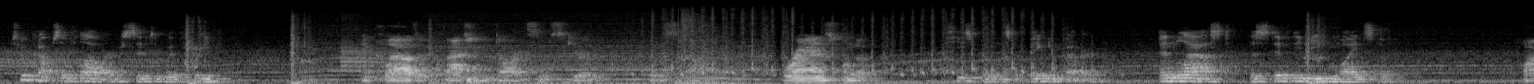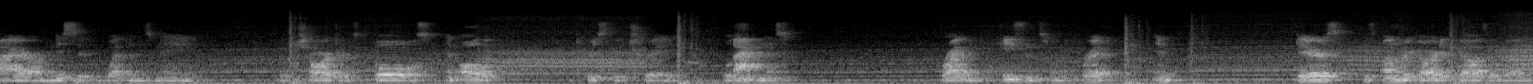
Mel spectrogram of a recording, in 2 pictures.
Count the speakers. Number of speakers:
2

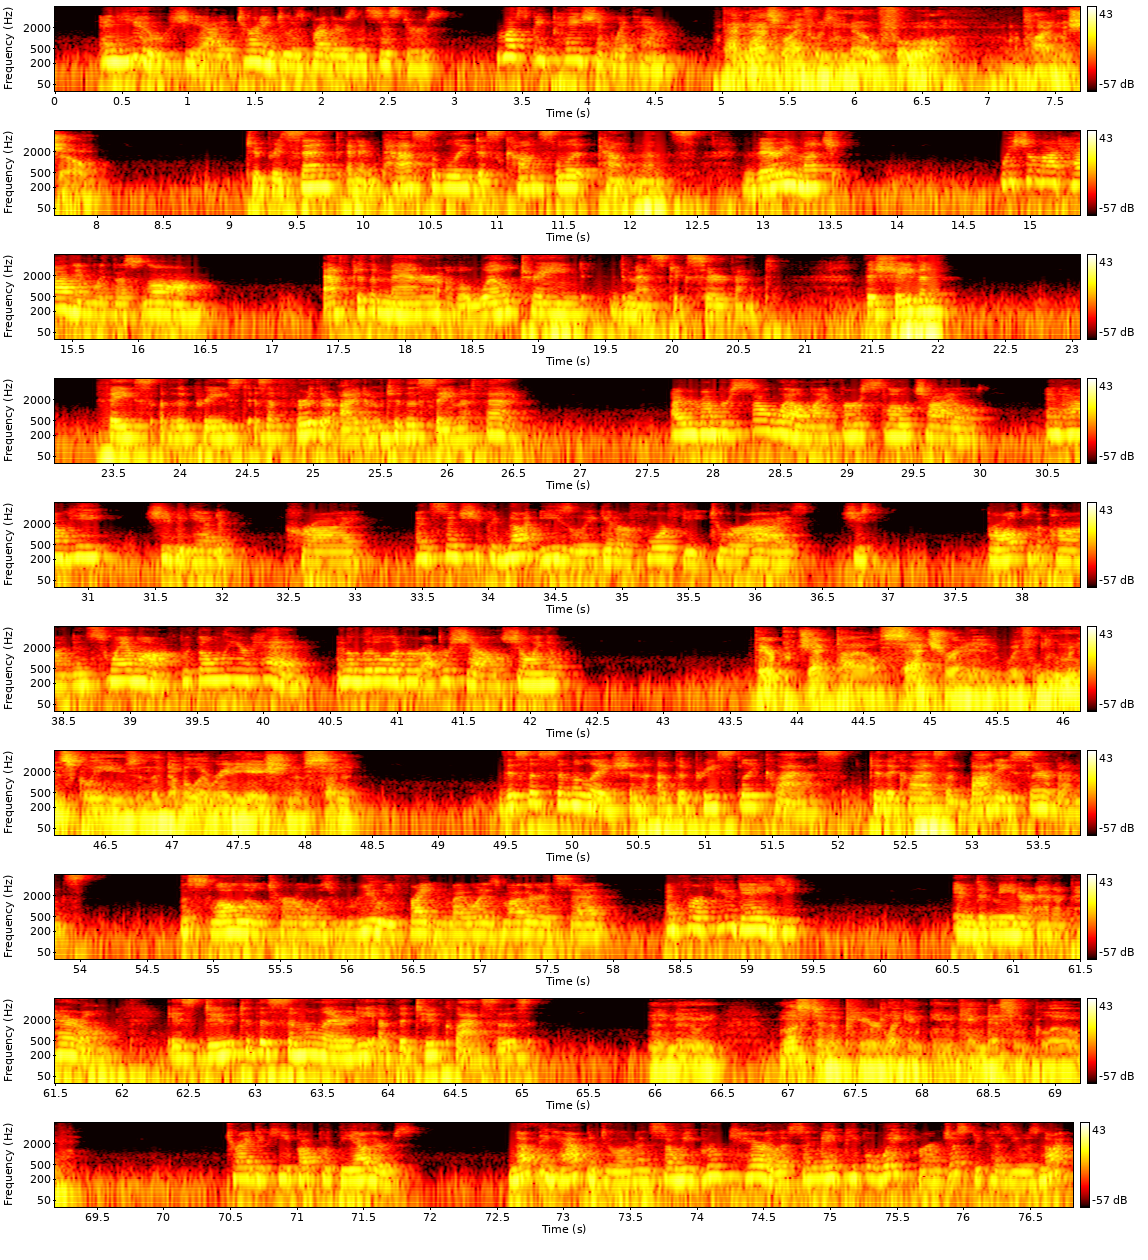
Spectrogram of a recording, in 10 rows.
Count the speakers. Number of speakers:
3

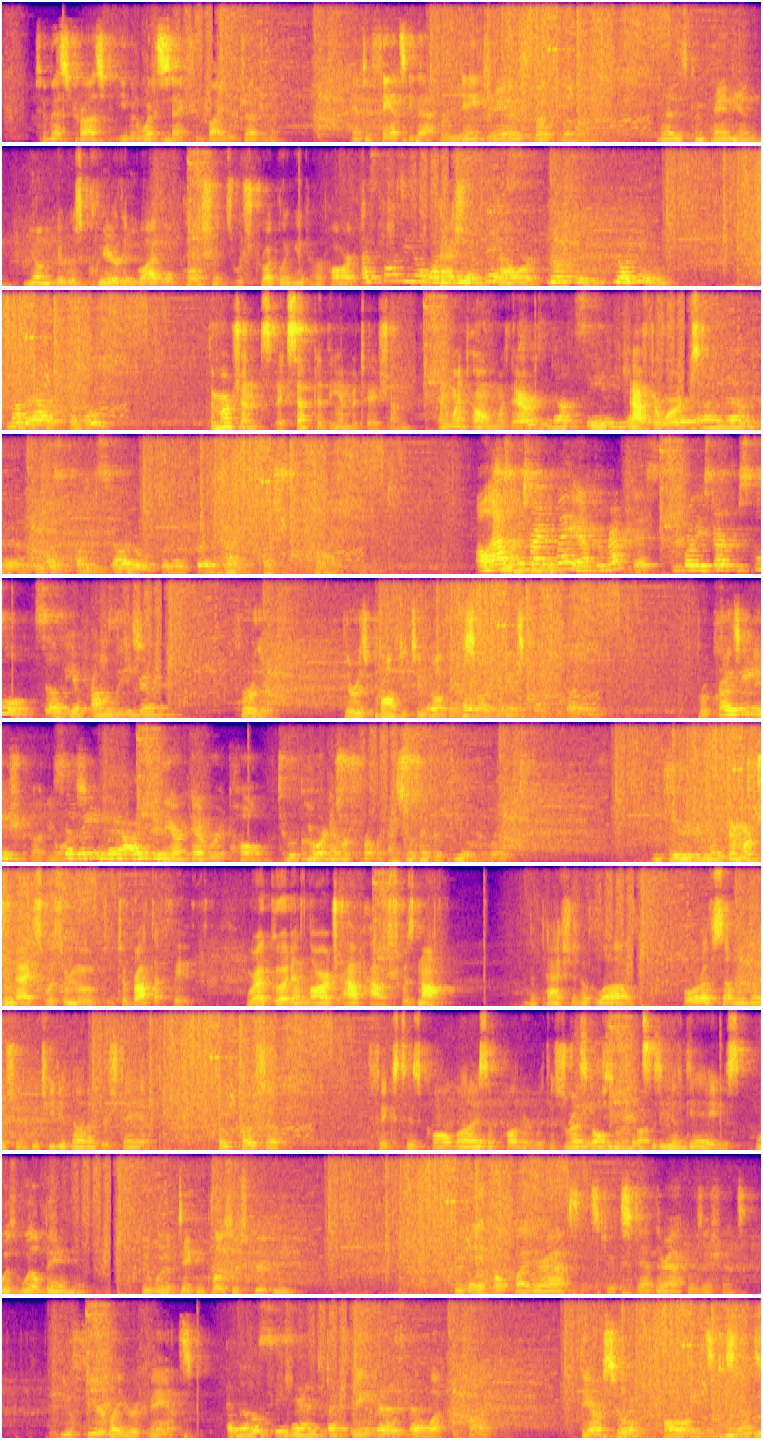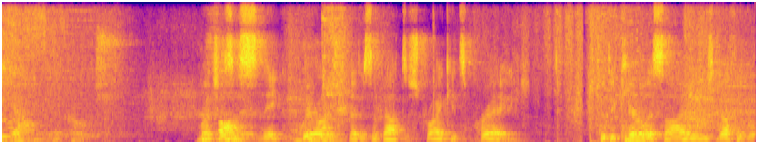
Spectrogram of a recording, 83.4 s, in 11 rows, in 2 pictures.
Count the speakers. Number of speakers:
8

